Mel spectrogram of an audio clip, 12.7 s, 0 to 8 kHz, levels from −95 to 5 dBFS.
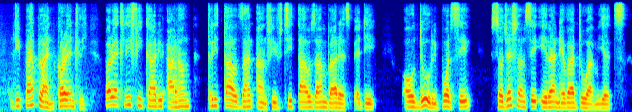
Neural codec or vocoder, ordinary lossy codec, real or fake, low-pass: codec, 16 kHz in and 24 kHz out, 0.6 kbps, FocalCodec, streaming, 4096 codes; none; fake; 7.2 kHz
